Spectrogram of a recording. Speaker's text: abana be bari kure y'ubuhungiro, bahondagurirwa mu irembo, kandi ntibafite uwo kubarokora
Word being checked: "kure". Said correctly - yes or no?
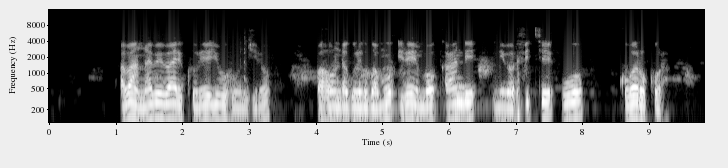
yes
